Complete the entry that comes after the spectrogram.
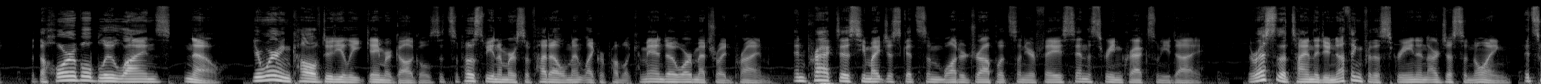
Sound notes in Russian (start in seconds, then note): none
